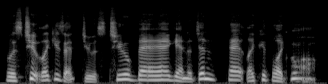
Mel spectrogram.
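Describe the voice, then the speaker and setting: A woman's voice: mid-range voice, big pitch swings, fast talker, darkish tone, no echo, studio quality. A woman hosting a podcast, chatting in an open, laid-back way and swearing casually. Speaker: podcast host. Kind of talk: casual chat.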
